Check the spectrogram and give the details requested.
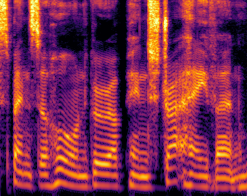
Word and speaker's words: Strathaven: Phoenix Spencer Horn grew up in Strathaven, which I've seen is actually pronounced Straven.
